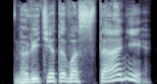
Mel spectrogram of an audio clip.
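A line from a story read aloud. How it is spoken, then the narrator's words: Exclamation. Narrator (Russian): воскликнул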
